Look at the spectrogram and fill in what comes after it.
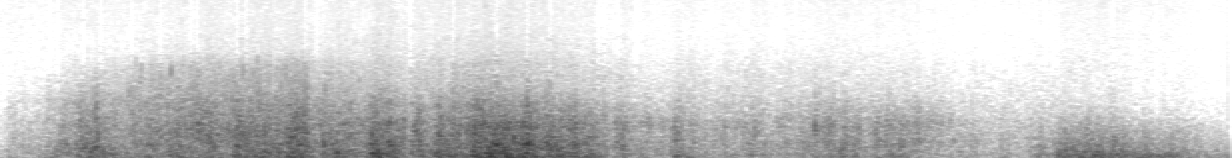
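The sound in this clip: A thunderstorm with rolling thunder and rain: dense rumbling that swells loudest midway, eases off, then rises again near the end over a constant wash of rain.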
